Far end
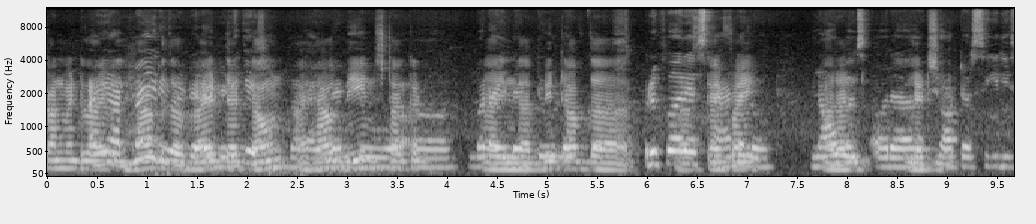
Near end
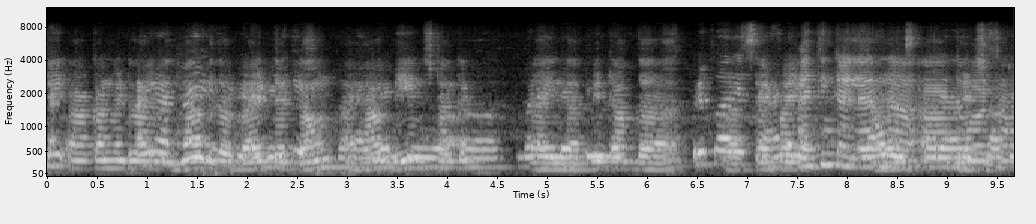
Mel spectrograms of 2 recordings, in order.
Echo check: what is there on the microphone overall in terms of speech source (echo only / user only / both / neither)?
both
